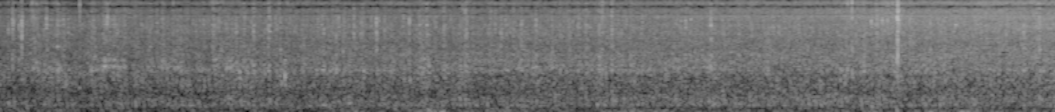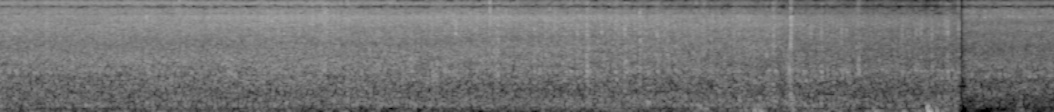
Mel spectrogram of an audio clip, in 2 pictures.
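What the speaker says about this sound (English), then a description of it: "This is a fun little spot. This is Swale Creek." Swale Creek runs through a canyon beside a rail trail, giving a steady, unbroken rushing and gurgling of flowing water, close and moderately loud, with no voices.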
